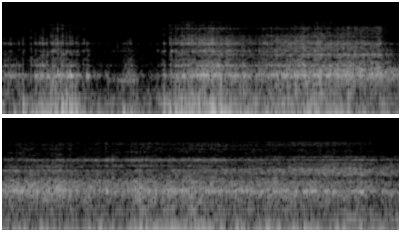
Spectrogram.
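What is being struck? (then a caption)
Carved varnished wooden box lid. Fingernails scratch slowly and hard across the hollow lid of a carved, varnished wooden box. A continuous, rough scraping carries a low, hollow rumble and a steady mid-range tone, with a brief dip in loudness near the start before it settles into an even, sustained scratch.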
